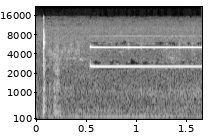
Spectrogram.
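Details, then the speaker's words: Intex saltwater system for above-ground pool after replacing a water-damaged GFCI plug (damaged rubber covers let water in); a single clean high beep lasting about a second on power-up: normal power-on beep, fix successful. "hear that beat that means it's turned on therefore we have successfully fixed our saltwater system"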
